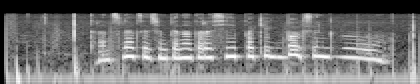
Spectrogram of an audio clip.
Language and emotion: Russian, positive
